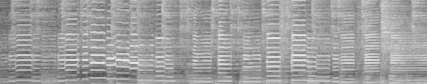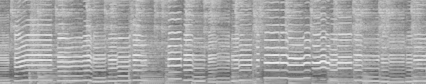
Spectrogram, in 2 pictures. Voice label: Holiday, on hold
